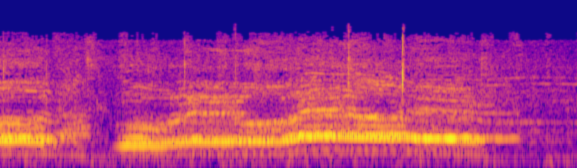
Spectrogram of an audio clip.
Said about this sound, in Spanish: Increíble el grito de campeonas, campeonas en la grada.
